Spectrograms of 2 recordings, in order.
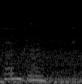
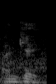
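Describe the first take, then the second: First: It is said in an exaggerated put-on voice. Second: It is said in his normal voice.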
